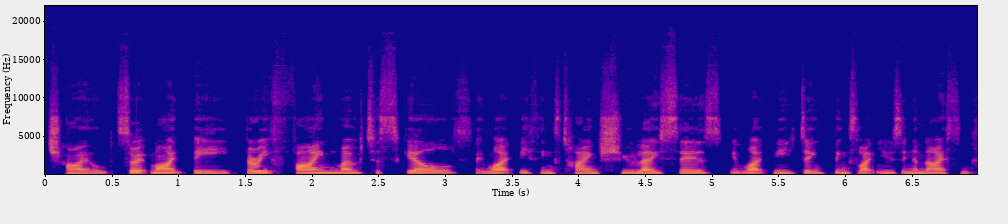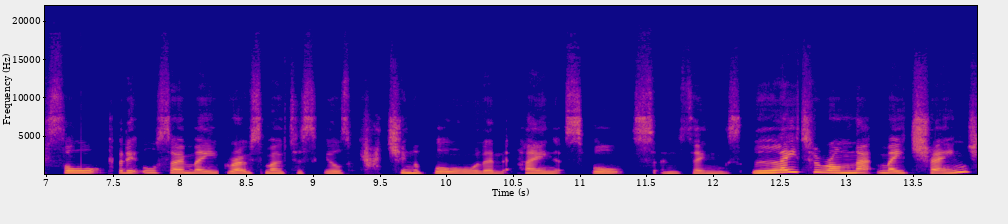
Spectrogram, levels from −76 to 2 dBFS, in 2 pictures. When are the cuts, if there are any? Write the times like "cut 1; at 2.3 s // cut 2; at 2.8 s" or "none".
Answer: cut 1; at 3.9 s

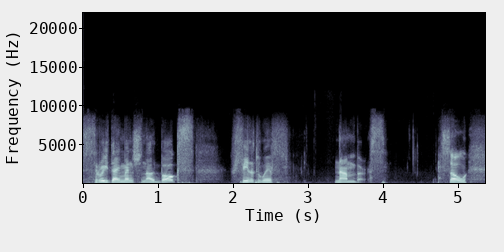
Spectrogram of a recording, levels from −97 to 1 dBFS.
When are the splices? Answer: none

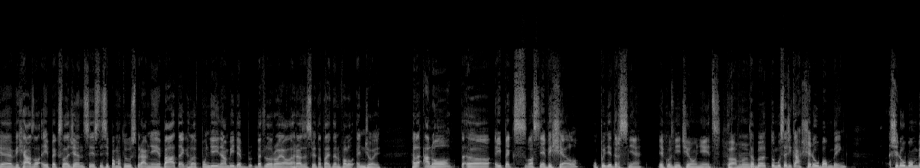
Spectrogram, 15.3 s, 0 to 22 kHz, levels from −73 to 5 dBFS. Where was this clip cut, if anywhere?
cut 1; at 8.8 s

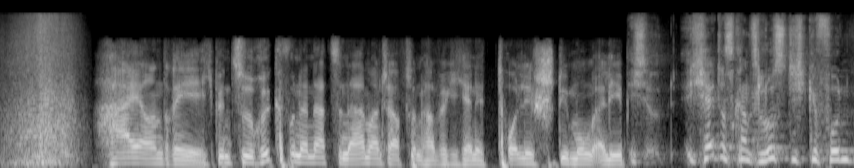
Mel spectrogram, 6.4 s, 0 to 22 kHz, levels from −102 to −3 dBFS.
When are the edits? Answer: cut 1; at 1.5 s // cut 2; at 4.7 s

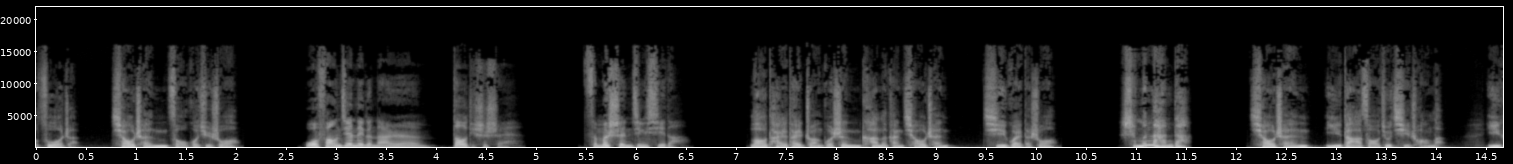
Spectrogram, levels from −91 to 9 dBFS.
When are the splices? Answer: cut 1; at 6.1 s // cut 2; at 11.9 s

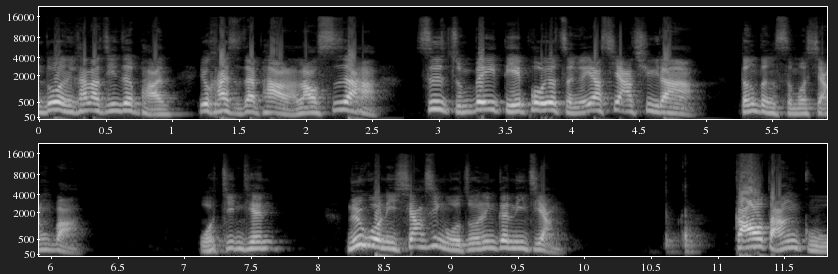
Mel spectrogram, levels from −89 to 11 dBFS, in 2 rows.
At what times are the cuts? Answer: cut 1; at 2.7 s

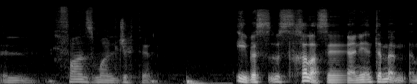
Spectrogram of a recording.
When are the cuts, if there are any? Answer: cut 1; at 2.3 s

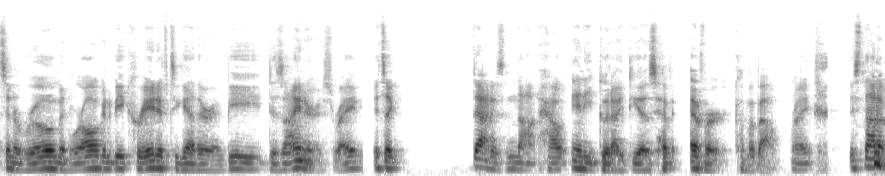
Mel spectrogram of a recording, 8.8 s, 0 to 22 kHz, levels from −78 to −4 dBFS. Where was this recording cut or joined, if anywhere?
cut 1; at 3.6 s

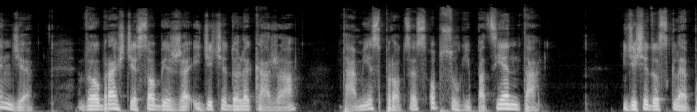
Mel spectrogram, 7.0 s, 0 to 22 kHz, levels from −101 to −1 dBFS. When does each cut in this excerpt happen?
none

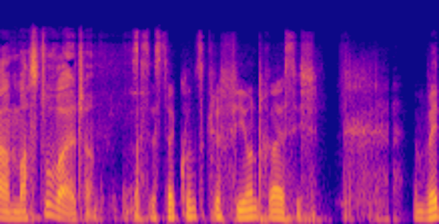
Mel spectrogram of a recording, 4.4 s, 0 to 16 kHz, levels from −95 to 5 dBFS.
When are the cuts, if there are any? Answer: none

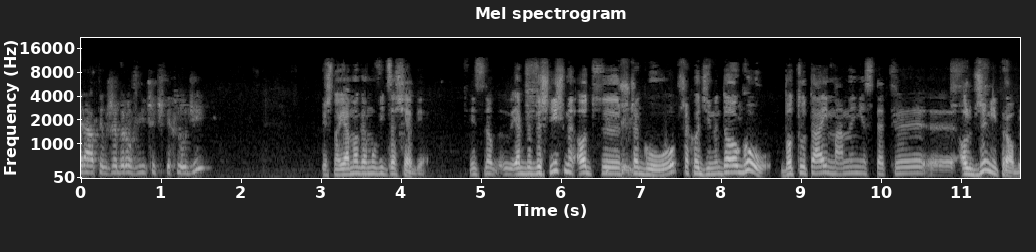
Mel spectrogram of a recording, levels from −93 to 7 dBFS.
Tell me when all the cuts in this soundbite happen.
cut 1; at 4.8 s // cut 2; at 8.7 s

